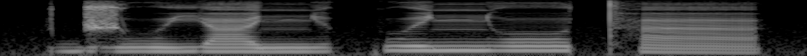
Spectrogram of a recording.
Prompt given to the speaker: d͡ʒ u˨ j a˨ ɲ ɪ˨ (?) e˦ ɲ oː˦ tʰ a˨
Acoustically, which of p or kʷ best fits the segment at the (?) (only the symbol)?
kʷ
